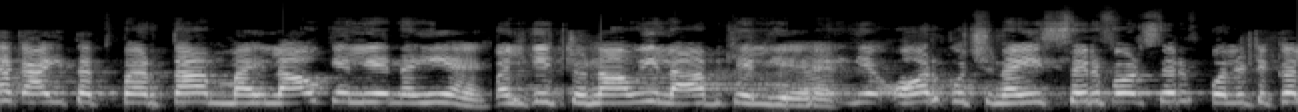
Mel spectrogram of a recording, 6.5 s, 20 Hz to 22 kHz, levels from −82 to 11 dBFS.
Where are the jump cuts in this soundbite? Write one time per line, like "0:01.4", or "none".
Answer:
0:02.4
0:04.2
